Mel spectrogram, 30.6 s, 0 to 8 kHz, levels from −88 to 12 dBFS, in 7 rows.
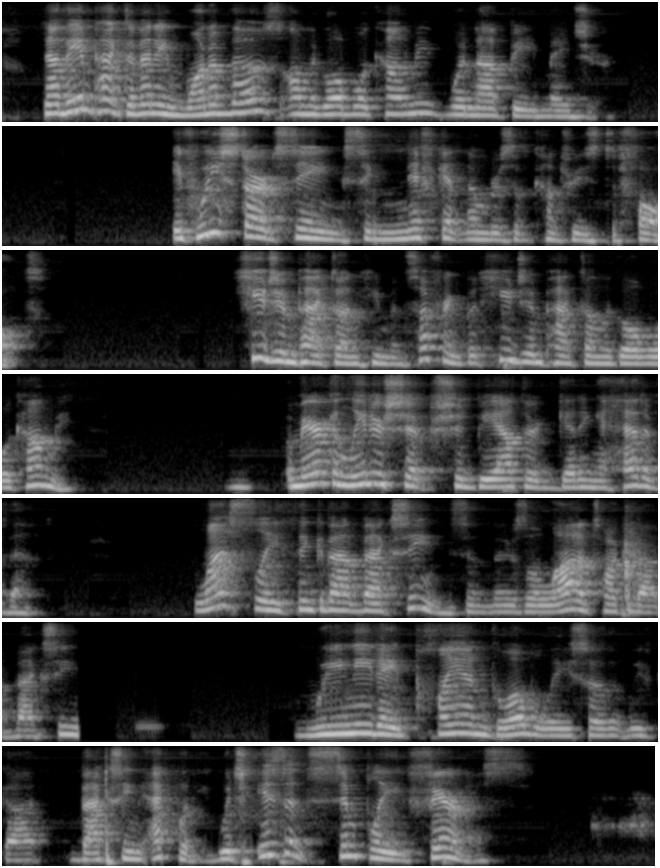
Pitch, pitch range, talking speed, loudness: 190 Hz, 170-220 Hz, 145 wpm, -21 LUFS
